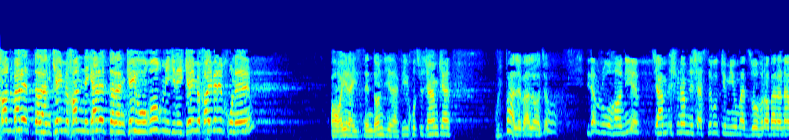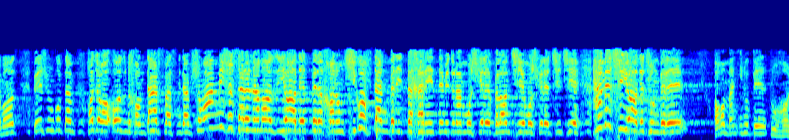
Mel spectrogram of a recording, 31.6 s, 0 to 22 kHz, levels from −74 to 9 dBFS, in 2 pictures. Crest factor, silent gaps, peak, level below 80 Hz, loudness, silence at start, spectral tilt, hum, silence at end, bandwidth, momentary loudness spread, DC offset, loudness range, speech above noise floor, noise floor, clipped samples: 16 dB; none; 0 dBFS; -58 dBFS; -15 LUFS; 0 s; -7.5 dB/octave; none; 0 s; 5.4 kHz; 13 LU; under 0.1%; 10 LU; 45 dB; -61 dBFS; under 0.1%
